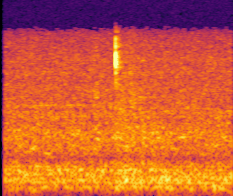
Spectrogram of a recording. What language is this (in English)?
Chinese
